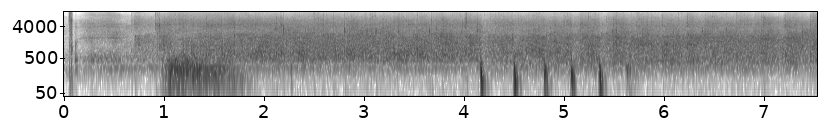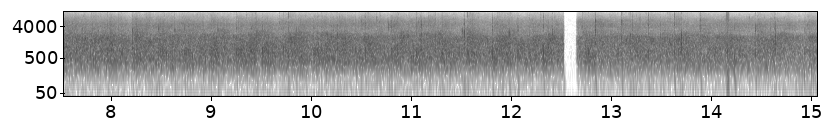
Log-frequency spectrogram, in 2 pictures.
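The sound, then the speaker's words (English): A large crowd at an evening gathering applauds steadily and loudly for people awarded medals, a dense wash of clapping with a few sharper individual claps and a brief pause near the end. “If I could clap with a microphone and a piece of paper in my hand, I would, because that is the most awesome thing that has happened tonight, that some people in this room have been affirmed and have been awarded that medal.”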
